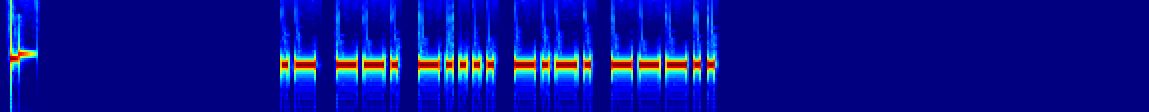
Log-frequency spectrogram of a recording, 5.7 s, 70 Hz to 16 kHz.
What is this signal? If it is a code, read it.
Morse code, heard as a keyed tone, about 36 wpm, 690 Hz. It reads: AG6C8
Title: Code Groups - 5 Letter:Numbers - 35wpm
